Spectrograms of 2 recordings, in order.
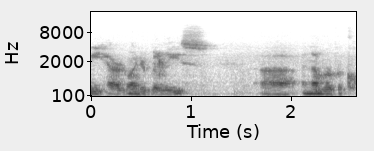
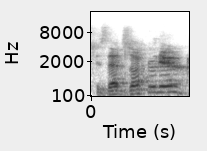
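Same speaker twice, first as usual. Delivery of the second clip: high raised call into the line; 10 semitones higher, 4 dB louder than usual. Real, not acted. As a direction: call out to catch him. Calling out on the line.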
